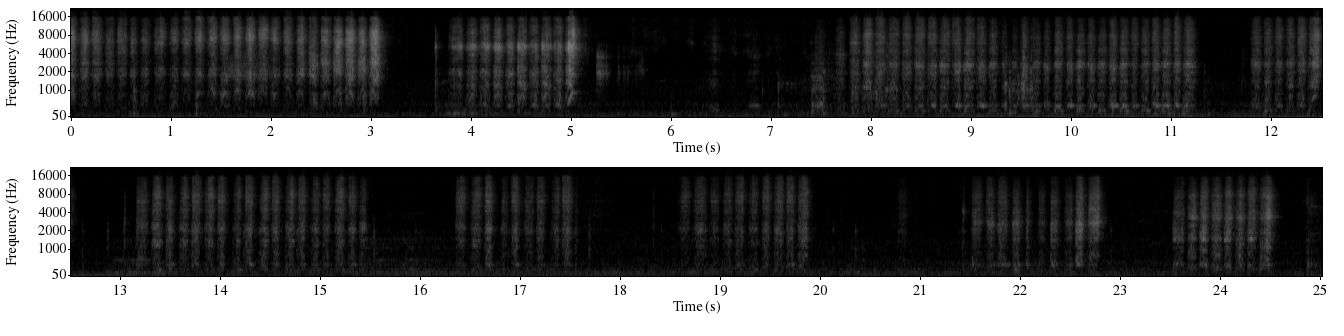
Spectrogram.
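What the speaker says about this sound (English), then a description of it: "Now I'll go back to the side that I already glued, and I'll do a little bit of filing." A glued plastic model kit part is filed by hand in repeated rasping strokes of varying length, separated by short pauses. The sound is close, faint and quiet, with no speech.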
